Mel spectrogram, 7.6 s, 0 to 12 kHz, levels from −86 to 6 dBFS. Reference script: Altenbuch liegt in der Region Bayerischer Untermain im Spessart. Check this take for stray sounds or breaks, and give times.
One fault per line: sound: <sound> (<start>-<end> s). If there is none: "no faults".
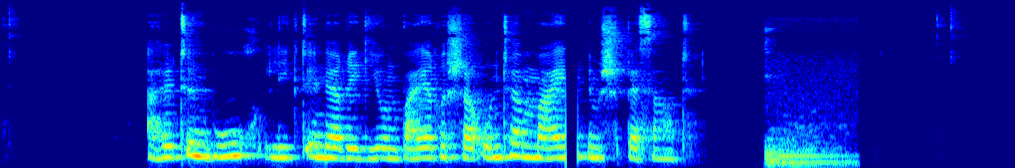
sound: dropout (4.2-4.3 s)
sound: thud (5.7-6.5 s)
